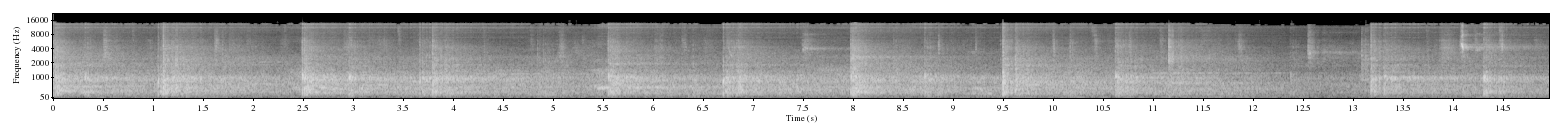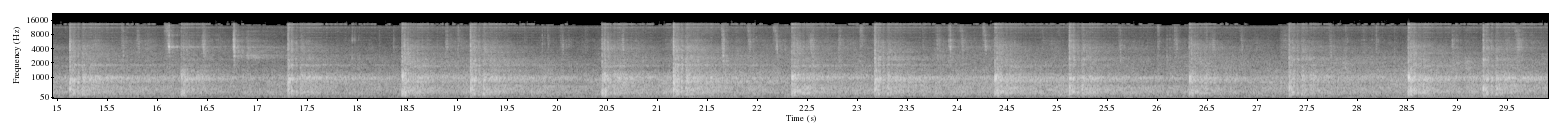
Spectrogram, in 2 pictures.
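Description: Tennis ball struck by rackets and bouncing on a hard court in a rally, with sharp pops coming about once a second and echoing in an indoor hall. The pops stop briefly a little before halfway through, then the rally starts again and keeps the same pace.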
